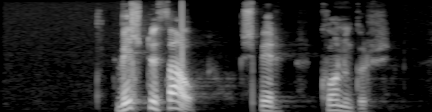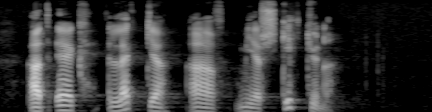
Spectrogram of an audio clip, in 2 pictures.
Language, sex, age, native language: Icelandic, male, 30-39, Icelandic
